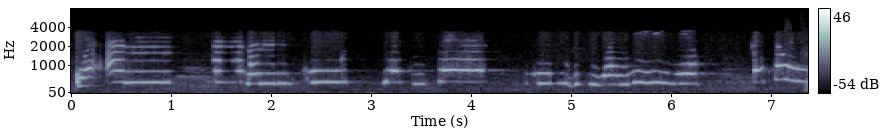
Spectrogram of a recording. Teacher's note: النون هنا بعدها همزة، الحكم إظهار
